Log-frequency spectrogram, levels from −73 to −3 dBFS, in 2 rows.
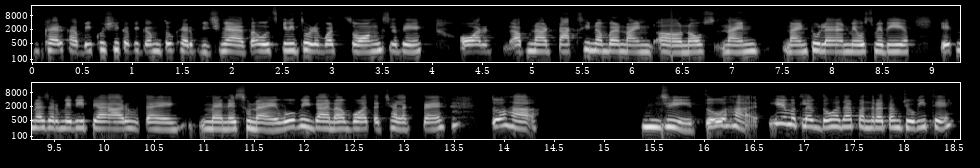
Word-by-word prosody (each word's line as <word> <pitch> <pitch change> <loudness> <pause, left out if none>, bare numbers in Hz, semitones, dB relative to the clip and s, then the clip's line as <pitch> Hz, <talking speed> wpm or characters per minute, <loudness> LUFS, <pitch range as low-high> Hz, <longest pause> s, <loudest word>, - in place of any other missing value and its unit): खैर, 240 -1 +2
"कभी 220 +1 -1
खुशी-कभी 260 -1 -2
गम" 225 +1 -1
तो 240 +2 +1
खैर 220 -2 +1
बीच 205 +1 -9
में 230 0 +3
आया 210 -2 +2
था। - - +3
उसके 225 +1 -4
भी 240 - +3
थोड़े 230 -3 +5
बहुत 225 +1 -1
सॉन्ग्स 215 +4 +1
जो 220 - 0
थे, 215 -1 +2 0.4
और 215 0 +2 0.3
अपना 225 +1 +1 0.2
टैक्सी 220 +4 -2
नंबर 230 -1 +2
9 210 -1 -2
अ, 205 -1 0
नौ 210 +1 +1
स 215 - -12
नाइन 215 +2 +1 0.3
9 210 +1 0
टू 245 +2 +3
11 215 -1 +1
में, 215 - 0
उसमें 220 +1 +2
भी, 215 0 +3 0.4
"एक 435 - +4
नज़र 235 -1 +1
में 225 0 +2
भी 230 +1 0
प्यार 215 -2 +1
होता 210 -2 -3
है।" 200 -1 -2 0.4
मैंने 210 0 +2
सुना 215 -1 +1
है, 185 -1 +1
वो 230 +5 +5
भी 270 -1 +1
गाना 215 -1 +2
बहुत 215 -1 -1
अच्छा 210 +3 -4
लगता 200 0 -3
है। 215 +5 -1 0.5
तो 280 - +5
हाँ 225 -7 -1 1.1
जी, 250 -7 +3
तो 130 - +5
हाँ, 260 -4 -1 0.2
ये 360 -1 +1
मतलब 285 -5 +1
2015 255 -1 +1
तक - - 0
जो 225 - +7
भी 245 +3 -3
थे, 230 - +3
220 Hz, 195 wpm, -23 LUFS, 210-240 Hz, 1.1 s, जो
